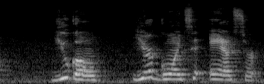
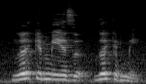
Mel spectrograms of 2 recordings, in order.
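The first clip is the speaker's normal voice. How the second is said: ordinary talk, nothing marked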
